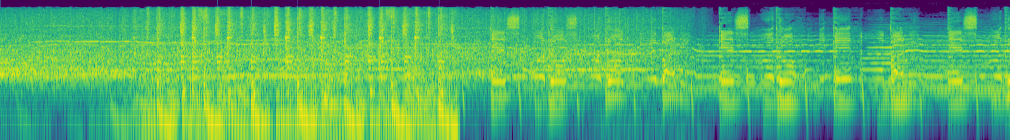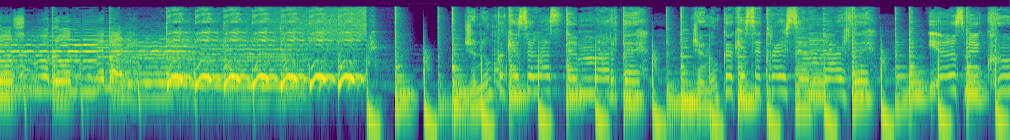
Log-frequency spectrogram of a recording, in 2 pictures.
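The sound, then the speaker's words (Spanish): A loud, full-band song with lyrics sung in Spanish and English, shifting through distinct sections before settling into a punchy, evenly pulsing beat toward the end. “Ya, esta versión es en Spanglish, porque tiene parte de la letra en español y parte de la letra en inglés.”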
